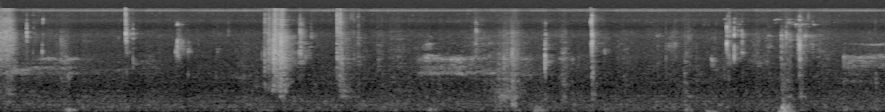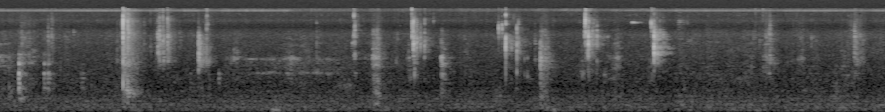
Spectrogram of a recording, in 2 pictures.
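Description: Faint chewing and mouth sounds of a person eating a slice of pizza, with scattered small clicks. A sharper knock comes about eight seconds in.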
